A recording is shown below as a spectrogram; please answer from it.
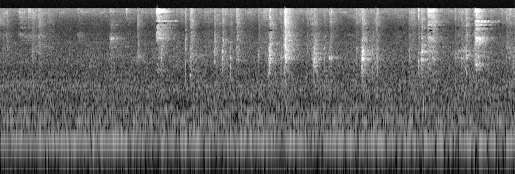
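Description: Faint soft clicks and flicks of a deck of playing cards being shuffled and handled in the hands, a few scattered taps, over a steady low hum.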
